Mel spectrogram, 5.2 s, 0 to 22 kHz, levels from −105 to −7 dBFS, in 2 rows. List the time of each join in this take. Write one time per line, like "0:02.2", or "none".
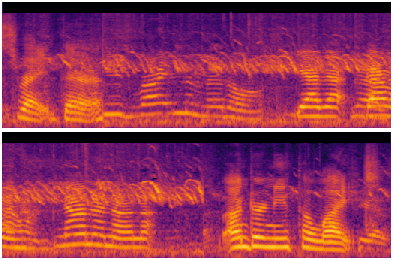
0:00.7
0:01.8
0:03.9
